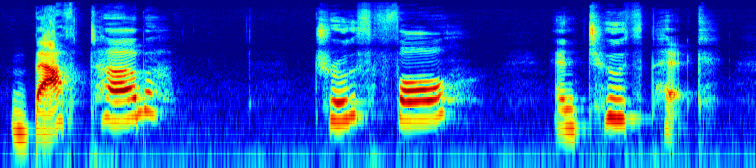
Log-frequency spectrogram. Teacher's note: Now let's talk about the middle of words. Okay, so the TH sound is voiceless in the middle of words before a consonant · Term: voiceless th sound, voiceless TH sound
